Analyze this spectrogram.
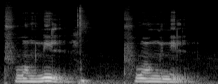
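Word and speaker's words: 부엌일: Next word, it's not puokil or puokil, it's puongnil.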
